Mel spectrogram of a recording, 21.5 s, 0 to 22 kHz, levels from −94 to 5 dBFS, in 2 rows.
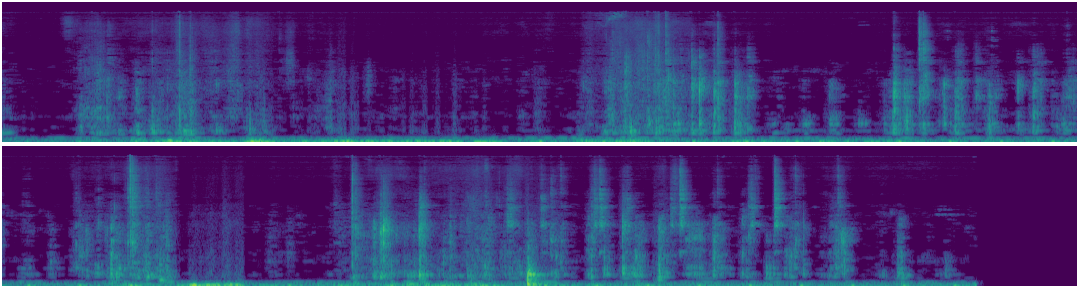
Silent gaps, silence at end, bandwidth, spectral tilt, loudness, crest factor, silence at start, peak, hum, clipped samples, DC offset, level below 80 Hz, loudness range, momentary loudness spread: none; 1 s; 16.5 kHz; -4.5 dB/octave; -38 LUFS; 26 dB; 0 s; -8 dBFS; none; under 0.1%; under 0.1%; -38 dBFS; 11 LU; 17 LU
